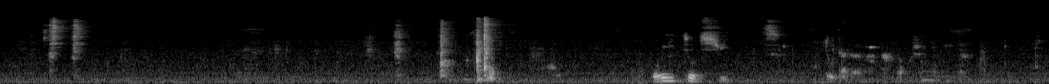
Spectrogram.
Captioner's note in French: chuchoté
